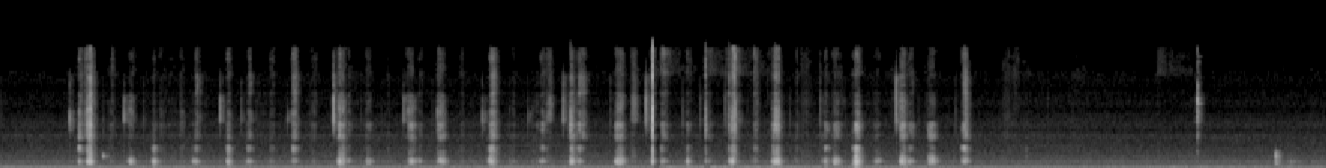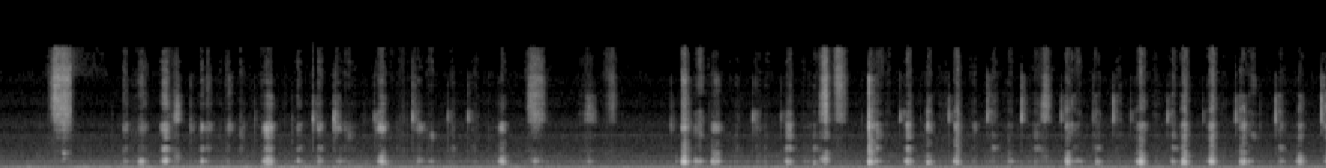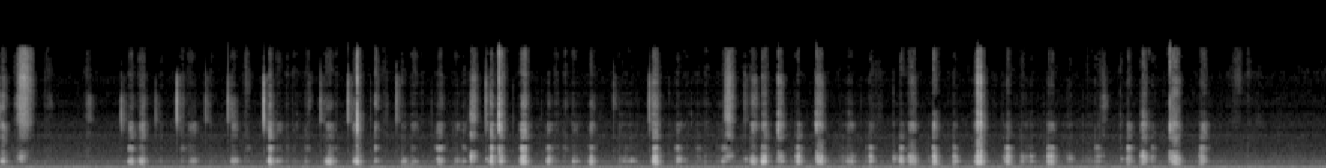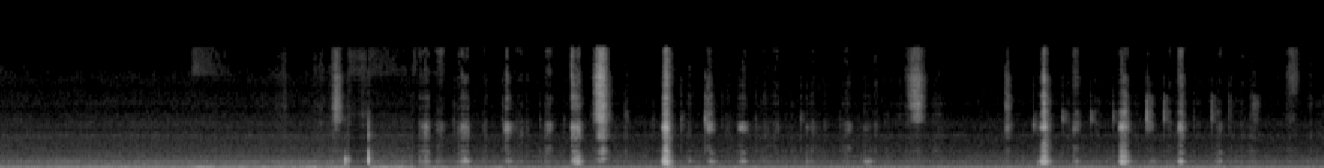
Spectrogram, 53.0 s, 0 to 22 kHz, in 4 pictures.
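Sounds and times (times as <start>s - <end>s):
pen nib scratching on paper: 0.7s - 10.2s, 13.7s - 39.1s, 42.9s - 49.2s, 49.8s - 53.0s.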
